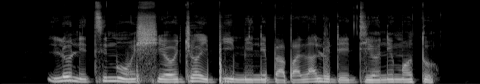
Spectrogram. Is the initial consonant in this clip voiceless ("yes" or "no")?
no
